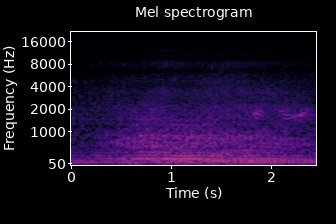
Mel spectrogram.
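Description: Aircraft squadrons drone overhead in the World of Warships naval battle game, a steady low propeller-like rumble that swells and holds for a few seconds without any talking.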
